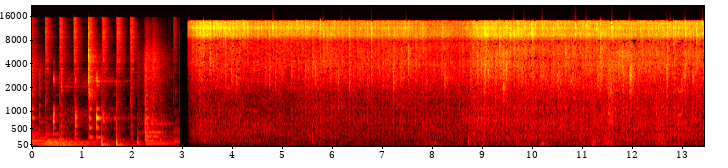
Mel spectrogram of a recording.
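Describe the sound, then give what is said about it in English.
A short burst of music cuts off, then a shower sprays steadily and loudly, a dense continuous hiss of water that grows slightly fuller partway through, with no voices. “It is Wednesday, January 23rd, and this is Cold Shower Talk.”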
